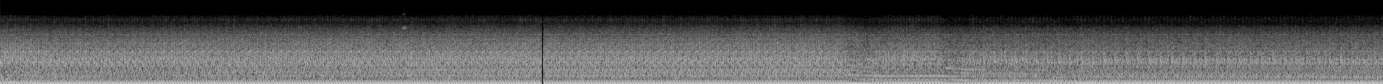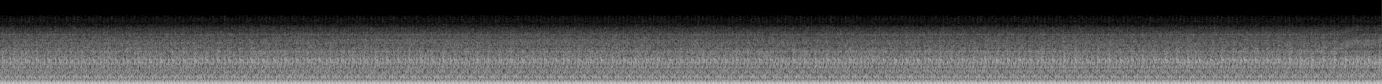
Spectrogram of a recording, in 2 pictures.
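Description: New Holland L781 skid steer's Deutz F3L912 air-cooled three-cylinder diesel running after a cold start. About nine seconds in the engine speed drops, then it settles into a steady idle.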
